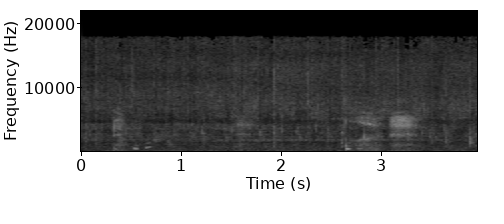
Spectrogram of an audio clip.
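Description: A shower runs steadily for the whole clip, a continuous bright hiss of falling water with a few louder splashy surges near the end. No one speaks.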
